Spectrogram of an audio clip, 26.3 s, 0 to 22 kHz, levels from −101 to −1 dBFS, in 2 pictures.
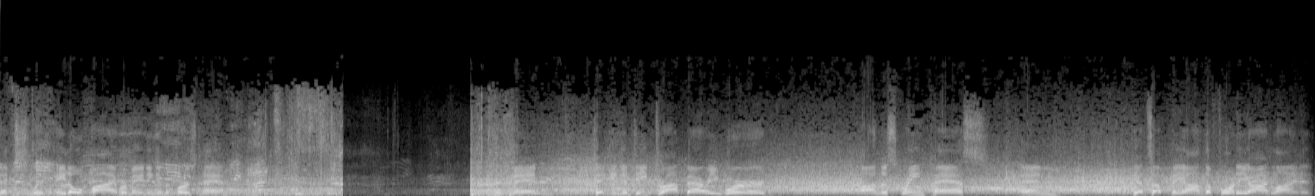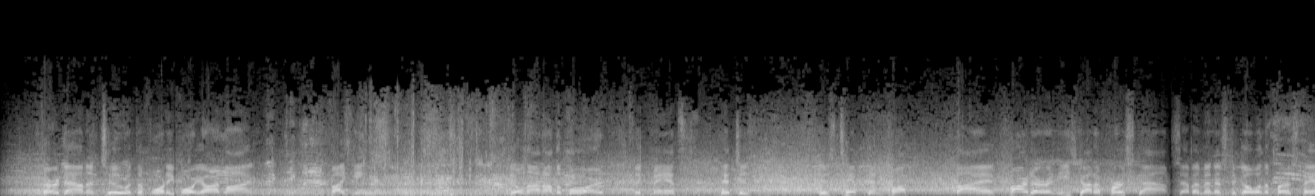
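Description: An audio dropout to a faint residue runs from 3.42 to 4.70 s. The sound cuts abruptly for about 1.28 s, leaving only a faint leak roughly 30 dB down, likely a brief signal loss upstream while the path after the break stayed live.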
